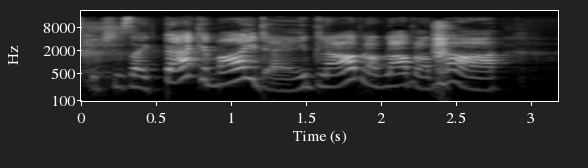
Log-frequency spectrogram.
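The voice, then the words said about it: Put-on Cockney old lady accent. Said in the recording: “I'm doing the accent totally wrong. I was doing like a Cockney accent”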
